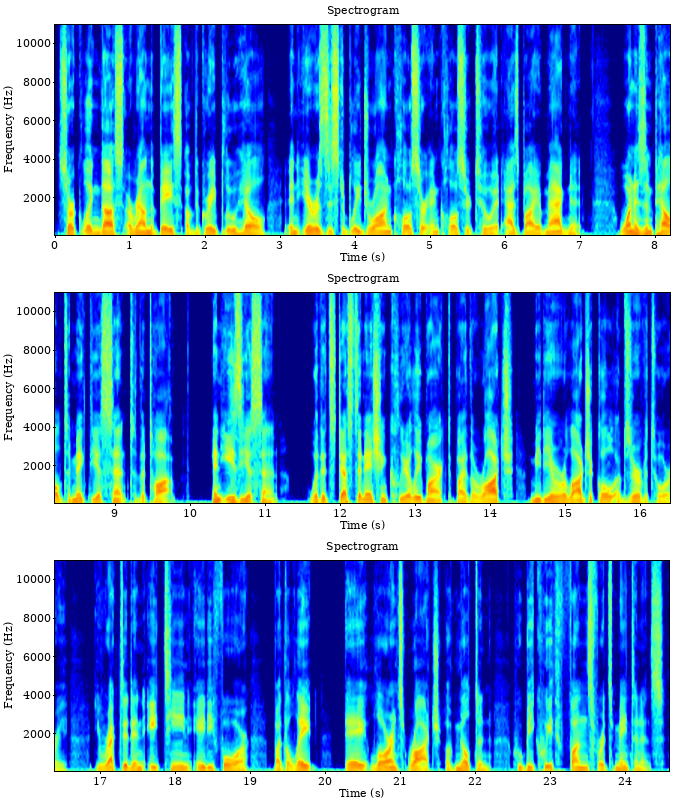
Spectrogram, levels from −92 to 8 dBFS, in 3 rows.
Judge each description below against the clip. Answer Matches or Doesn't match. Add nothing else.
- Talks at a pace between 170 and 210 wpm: Doesn't match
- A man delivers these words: Matches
